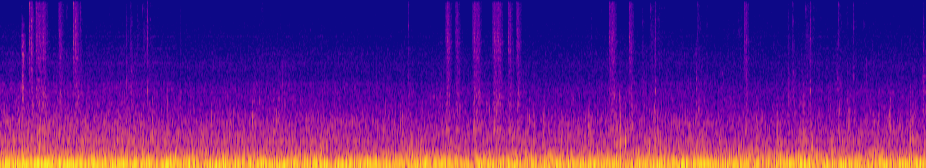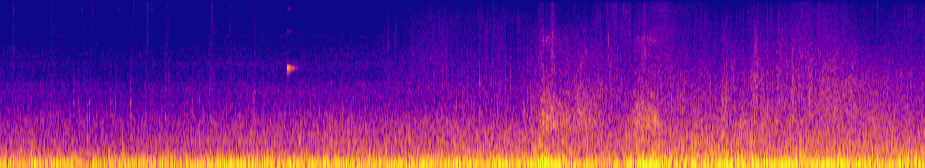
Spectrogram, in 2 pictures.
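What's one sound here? A low machine hum drones steadily throughout.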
